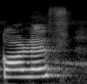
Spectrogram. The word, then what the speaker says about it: chorus: And what is the meaning of chorus? Chorus means to say something together. And it is not chorus, or it is not chorus. It is chorus. It's not ch, it's k.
